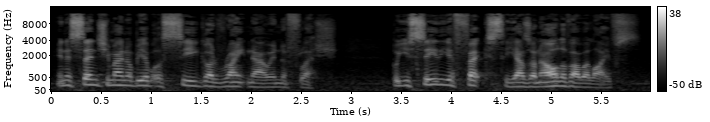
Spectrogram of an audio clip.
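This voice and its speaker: Gravelly man preaching with stories. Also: a little high, animated, a little fast. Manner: storytelling with frequent restarts and repeated words. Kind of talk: sermon. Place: church.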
